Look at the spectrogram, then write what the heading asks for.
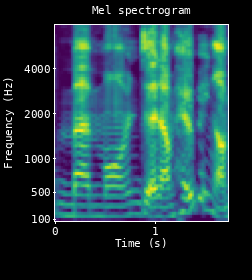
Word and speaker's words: Mamonde: Astadaily is an astaxanthin supplement it's a daily supplement it's an all-in-one formula and um a company called Mamonde and I'm hoping I'm pronouncing it correct it's m a m o n d e.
